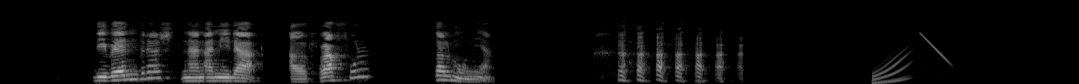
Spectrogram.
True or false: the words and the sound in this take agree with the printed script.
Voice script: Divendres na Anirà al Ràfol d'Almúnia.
false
